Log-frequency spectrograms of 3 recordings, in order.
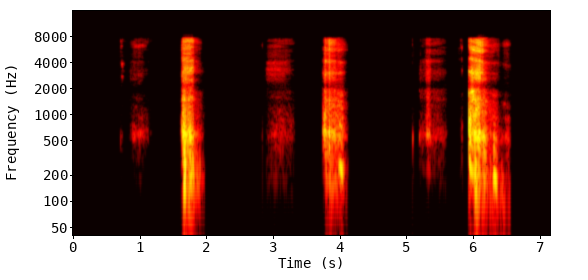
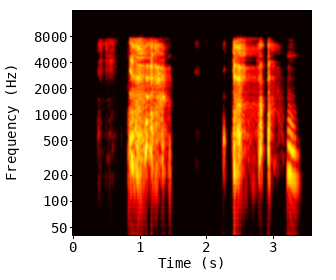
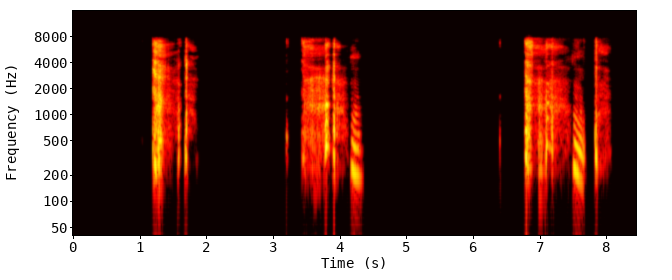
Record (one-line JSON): {"exhalation_length": "7.2 s", "exhalation_amplitude": 25043, "exhalation_signal_mean_std_ratio": 0.24, "cough_length": "3.6 s", "cough_amplitude": 30641, "cough_signal_mean_std_ratio": 0.41, "three_cough_length": "8.4 s", "three_cough_amplitude": 27478, "three_cough_signal_mean_std_ratio": 0.25, "survey_phase": "alpha (2021-03-01 to 2021-08-12)", "age": "45-64", "gender": "Female", "wearing_mask": "No", "symptom_cough_any": true, "symptom_new_continuous_cough": true, "symptom_shortness_of_breath": true, "symptom_abdominal_pain": true, "symptom_diarrhoea": true, "symptom_fatigue": true, "symptom_fever_high_temperature": true, "symptom_headache": true, "symptom_onset": "5 days", "smoker_status": "Ex-smoker", "respiratory_condition_asthma": false, "respiratory_condition_other": false, "recruitment_source": "Test and Trace", "submission_delay": "1 day", "covid_test_result": "Positive", "covid_test_method": "RT-qPCR", "covid_ct_value": 15.5, "covid_ct_gene": "ORF1ab gene", "covid_ct_mean": 16.1, "covid_viral_load": "5100000 copies/ml", "covid_viral_load_category": "High viral load (>1M copies/ml)"}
